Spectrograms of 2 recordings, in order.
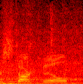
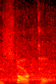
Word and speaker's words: Starkville: how you want it where I come from they pronounce the second syllable V not Knoxville or Starkville Knoxville and Starkville and one possession games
